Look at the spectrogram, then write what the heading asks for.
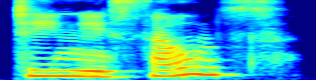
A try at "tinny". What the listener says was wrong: Yeah, tinny. I think you read that out as tiny. So tinny.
